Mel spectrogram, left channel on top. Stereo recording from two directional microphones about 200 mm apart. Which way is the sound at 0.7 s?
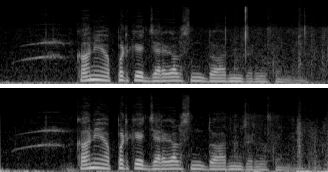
10° right (ahead or behind).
